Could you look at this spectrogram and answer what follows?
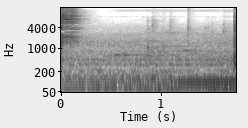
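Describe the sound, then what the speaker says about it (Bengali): A lid clinks down onto a pot of dal cooking in a home kitchen after mustard oil goes in, one short metallic clink at the start, then quiet low hum with a faint knock near the end. "তো এবার ডালটা এবার আমি ঢেকে দেবো"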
